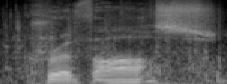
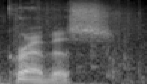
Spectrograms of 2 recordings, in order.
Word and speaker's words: crevice: I don't trust anybody that that genuinely unironically pronounces it uh creass and says it like that. It's a crevice, you know. We don't need to glam it up.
